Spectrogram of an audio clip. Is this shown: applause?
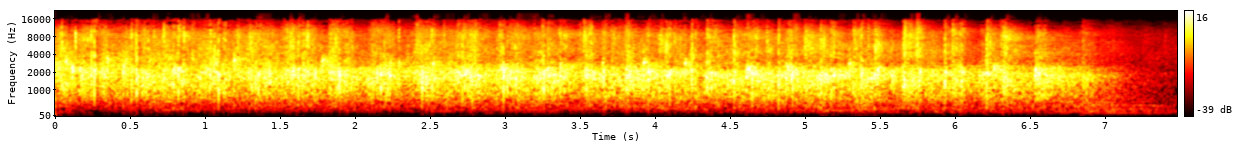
yes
